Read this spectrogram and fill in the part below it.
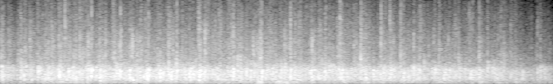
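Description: An audience at a university ceremony for a congressman gives warm applause to visiting guests, a dense, even wash of many hands clapping throughout, tapering slightly at the end.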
